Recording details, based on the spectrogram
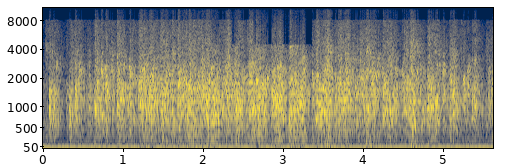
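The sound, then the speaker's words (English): A crowd applauds steadily, a dense, even wash of many hands clapping at once that holds at a loud level for several seconds without any speech. “There will be no more applause unless I say something.”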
